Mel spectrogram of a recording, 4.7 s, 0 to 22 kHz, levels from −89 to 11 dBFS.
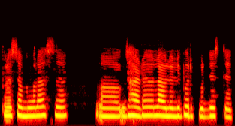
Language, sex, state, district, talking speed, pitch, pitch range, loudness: Marathi, female, Karnataka, Belgaum, 90 wpm, 235 Hz, 225-245 Hz, -17 LUFS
